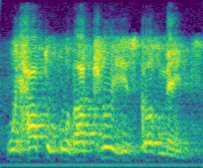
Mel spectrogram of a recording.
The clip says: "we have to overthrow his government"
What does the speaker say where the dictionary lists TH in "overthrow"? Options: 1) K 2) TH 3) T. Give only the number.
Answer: 3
